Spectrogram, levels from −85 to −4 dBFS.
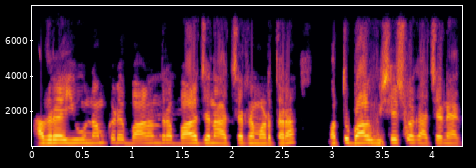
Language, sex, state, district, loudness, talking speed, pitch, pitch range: Kannada, male, Karnataka, Bijapur, -17 LUFS, 210 wpm, 200 Hz, 185-205 Hz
